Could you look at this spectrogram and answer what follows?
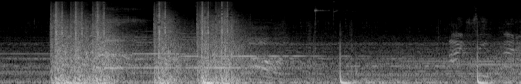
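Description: Gunfire from the video game Max Payne 3 erupts in a few loud bursts and sharp single shots that fade between hits, with a distant crack near the end and a bed of game ambience underneath.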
